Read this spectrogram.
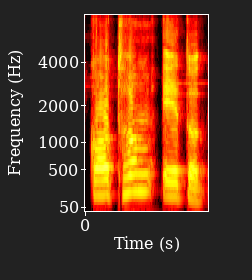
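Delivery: কথম এতৎ slowly, as two separate words; split words. Shown as a demonstration. Teacher separates the e vowel, slow split কথম এতৎ. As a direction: close কথম on m, then start এতৎ afresh. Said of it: "সেই একারটাকে আলাদা করে".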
